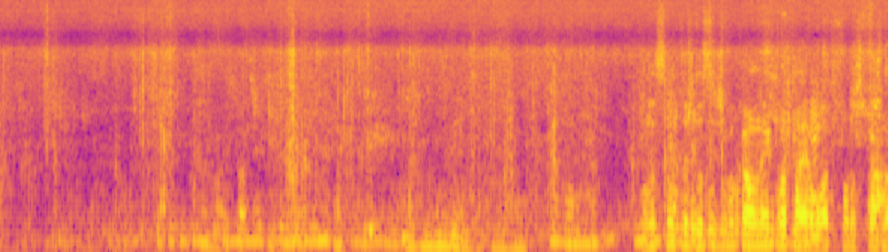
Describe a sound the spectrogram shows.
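A middle-aged man speaks calmly close by, outdoors.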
